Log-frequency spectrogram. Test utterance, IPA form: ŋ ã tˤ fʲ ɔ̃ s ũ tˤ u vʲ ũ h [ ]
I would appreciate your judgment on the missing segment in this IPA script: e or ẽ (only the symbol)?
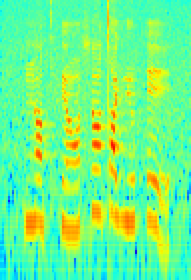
e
